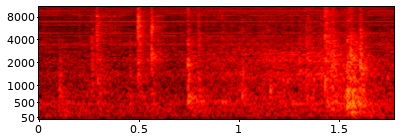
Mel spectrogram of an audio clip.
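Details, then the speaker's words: Old PC found near a trash bin: its CD drive is very noisy, with irregular rattling clicks and whirring bursts as the disc spins up and reads. "Elle fait du bruit ce CD. Beaucoup de bruit."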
